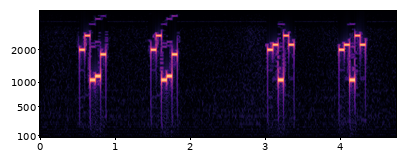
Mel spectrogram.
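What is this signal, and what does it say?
Five-tone selective call (ZVEI), heard as quick runs of five tones, tones of about 70 ms. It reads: 88127 88127 89119 89119
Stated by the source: ZVEI five-tone selective call 89250 received with an SDR.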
